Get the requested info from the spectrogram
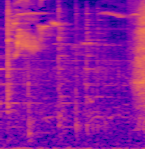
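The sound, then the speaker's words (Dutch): Small birds chirp and twitter in quick, high bursts, with a soft hiss of background noise that swells toward the end. No one speaks. “Je hoort de vogeltjes fluiten.”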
